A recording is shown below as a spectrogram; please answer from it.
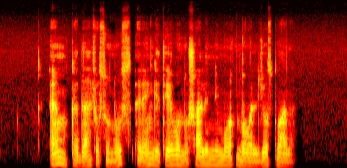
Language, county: Lithuanian, Klaipėda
